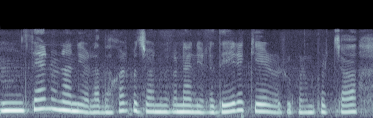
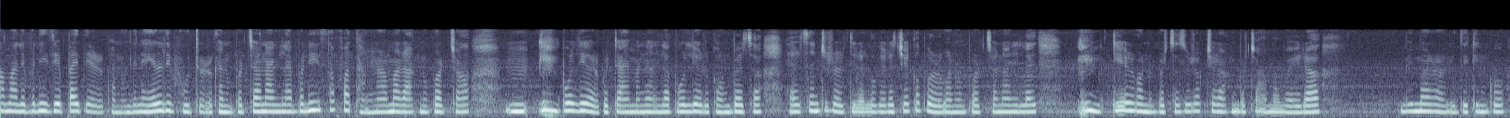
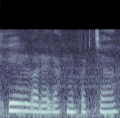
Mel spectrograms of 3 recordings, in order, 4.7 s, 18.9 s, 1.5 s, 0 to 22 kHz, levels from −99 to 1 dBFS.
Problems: constant background noise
